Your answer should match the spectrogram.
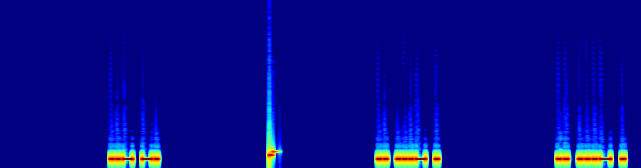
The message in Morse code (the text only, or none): UN IVE IVE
